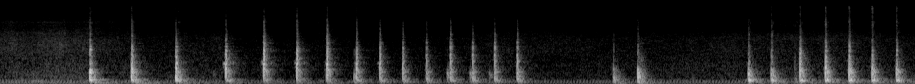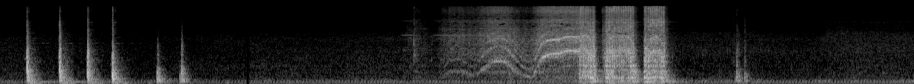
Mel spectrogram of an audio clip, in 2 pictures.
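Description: A steel claw hammer driving nails into a lumber deck rail: two runs of sharp blows, each run speeding up as the nail goes home. Near the end there is a louder scraping rattle lasting about two seconds.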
